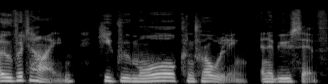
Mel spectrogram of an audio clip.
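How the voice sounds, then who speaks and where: Someone with an English accent is heard in a very clean recording against a silent background. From England. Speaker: podcast host. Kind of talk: casual chat.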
